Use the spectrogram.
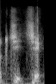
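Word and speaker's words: Žižek: y conoceréis que se este esloveno ha llamado chi chi que se pronuncia así que ha renovado la crítica cultura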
